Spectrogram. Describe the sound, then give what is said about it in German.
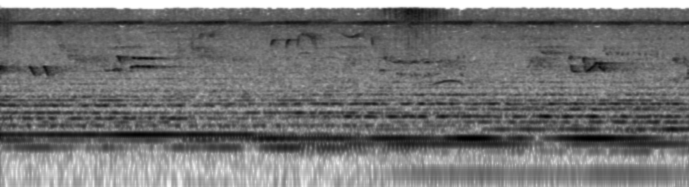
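Birds chirp and warble intermittently over a steady low buzzing hum of insects in meadows on both sides of a field path, an even outdoor ambience with no voices. “Zu beiden Seiten erstrecken sich Wiesen, aus denen das Brummen von Insekten und der Gesang von Vögeln an dein Ohr dringt.”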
